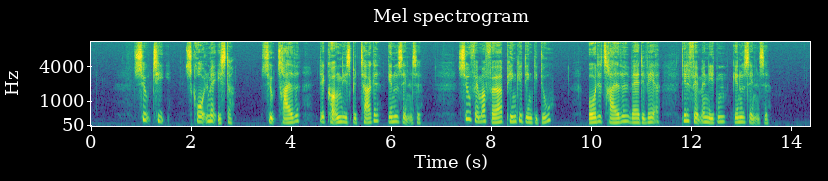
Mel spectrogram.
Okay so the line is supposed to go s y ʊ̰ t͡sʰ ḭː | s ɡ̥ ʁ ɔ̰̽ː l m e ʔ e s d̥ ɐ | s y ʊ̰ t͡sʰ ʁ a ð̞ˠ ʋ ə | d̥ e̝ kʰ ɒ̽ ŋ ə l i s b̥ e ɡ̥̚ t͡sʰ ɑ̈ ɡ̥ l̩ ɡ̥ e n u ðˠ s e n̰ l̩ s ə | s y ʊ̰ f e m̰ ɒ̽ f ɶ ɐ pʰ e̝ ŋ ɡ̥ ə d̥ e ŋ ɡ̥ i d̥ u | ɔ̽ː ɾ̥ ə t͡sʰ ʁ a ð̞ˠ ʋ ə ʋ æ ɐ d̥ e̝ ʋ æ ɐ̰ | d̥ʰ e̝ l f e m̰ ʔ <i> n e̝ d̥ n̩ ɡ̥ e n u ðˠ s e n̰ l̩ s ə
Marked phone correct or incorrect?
incorrect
